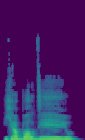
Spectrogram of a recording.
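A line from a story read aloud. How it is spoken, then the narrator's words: Mocking drawl. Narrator (Russian): протянула я, насмешливо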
